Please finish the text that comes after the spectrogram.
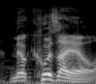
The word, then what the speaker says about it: Melquizael: Melquizael, that's how you say it. I just had to pull it up on the I'm looking at it right here. Melquizael, Costa, and Julian Ersoa really went to war.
